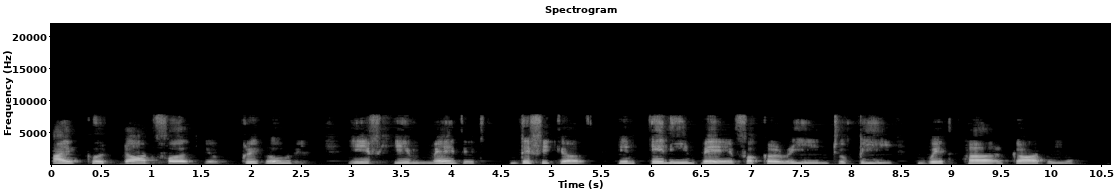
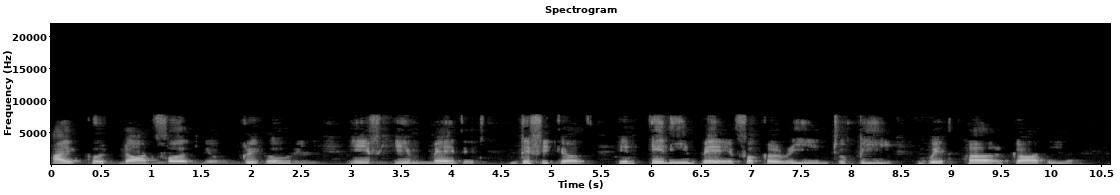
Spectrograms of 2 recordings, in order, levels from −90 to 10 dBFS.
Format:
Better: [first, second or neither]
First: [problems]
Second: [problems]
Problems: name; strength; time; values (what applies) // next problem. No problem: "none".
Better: second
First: noise reduction (neural mask model DeepFilterNet 3)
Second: none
